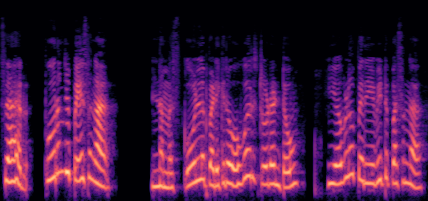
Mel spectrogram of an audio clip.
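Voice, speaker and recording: A performer voicing a stern, snobbish schoolteacher in a cartoon, cold and haughty. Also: female voice, extremely high pitch, lively intonation, fast, dry recording. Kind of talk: cartoon voice acting. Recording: dull lo-fi dry recording.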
